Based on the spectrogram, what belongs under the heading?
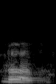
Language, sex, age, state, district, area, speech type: Assamese, male, 45-60, Assam, Dhemaji, urban, conversation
